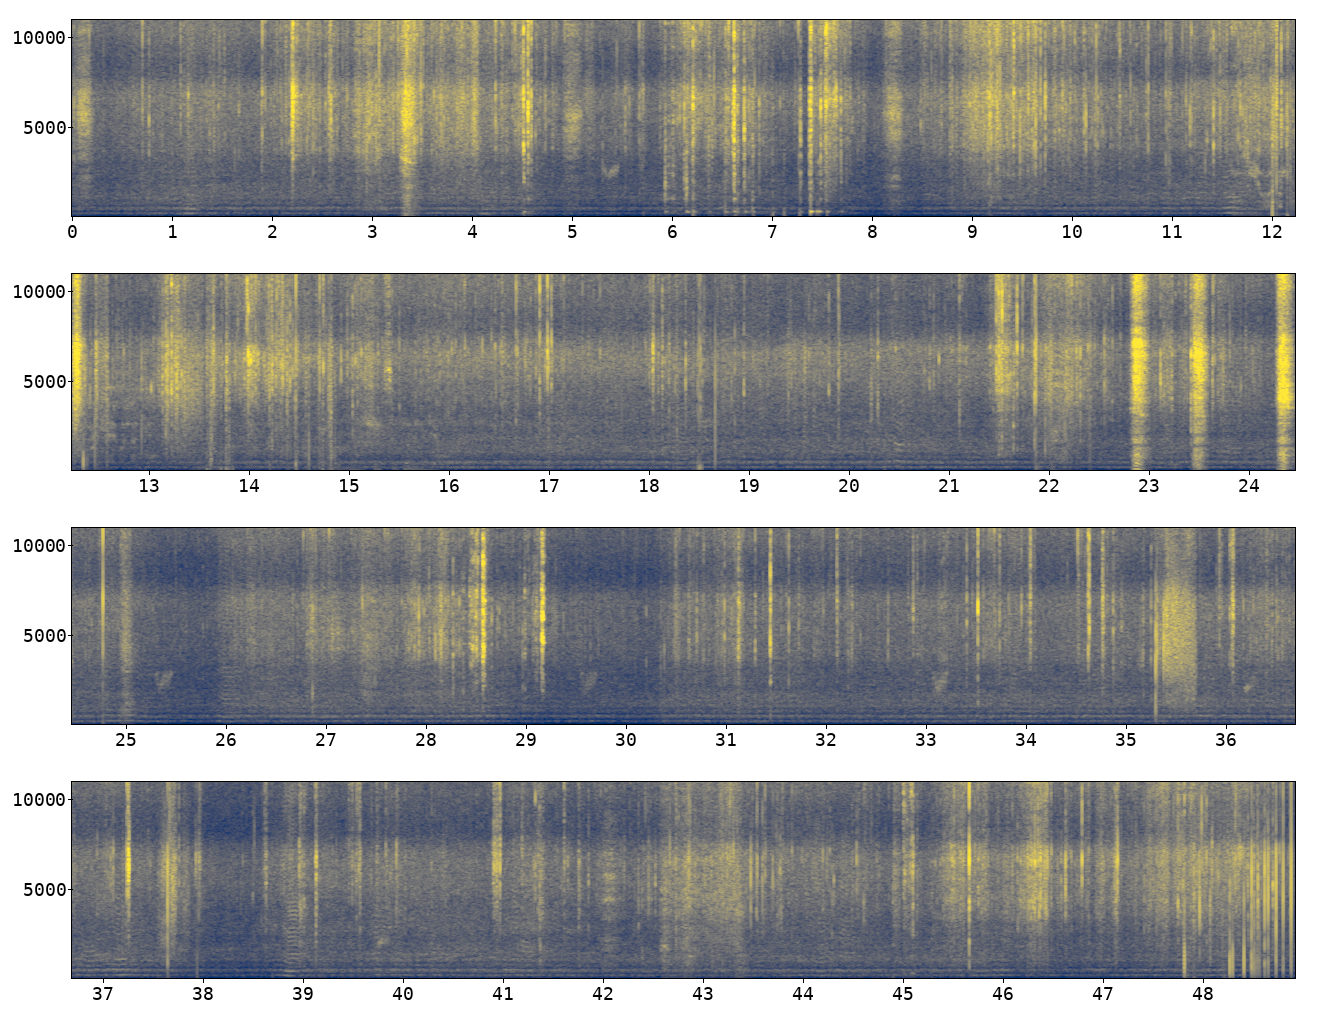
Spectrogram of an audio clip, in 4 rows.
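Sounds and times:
bees buzzing: 0.0s - 48.9s
sharp knocks and crackles: 5.9s - 7.9s, 11.8s - 15.0s, 47.6s - 48.9s.

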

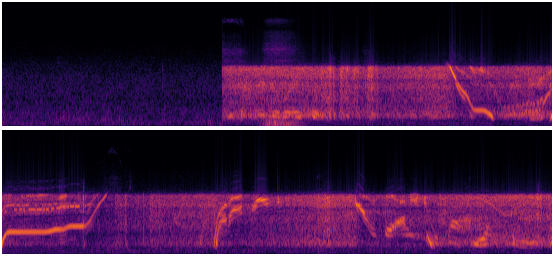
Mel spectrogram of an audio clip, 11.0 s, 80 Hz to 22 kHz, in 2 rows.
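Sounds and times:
radio band hiss: 2.2s - 11.0s.

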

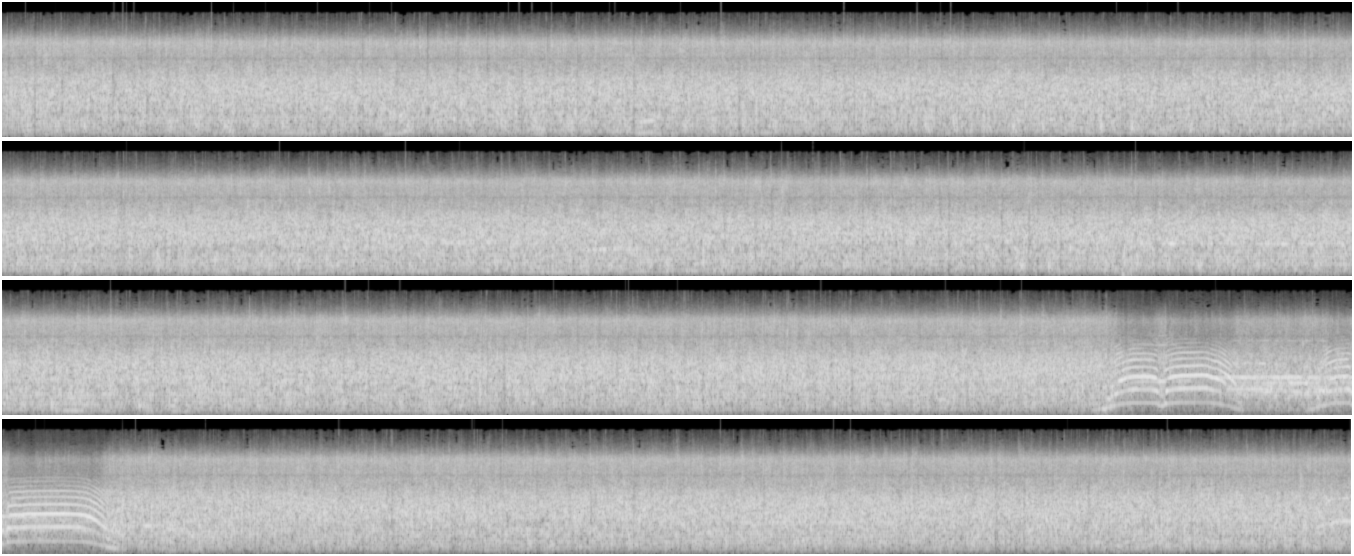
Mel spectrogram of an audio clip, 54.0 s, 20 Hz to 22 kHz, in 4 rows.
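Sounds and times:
audience applauding: 0.0s - 53.9s.

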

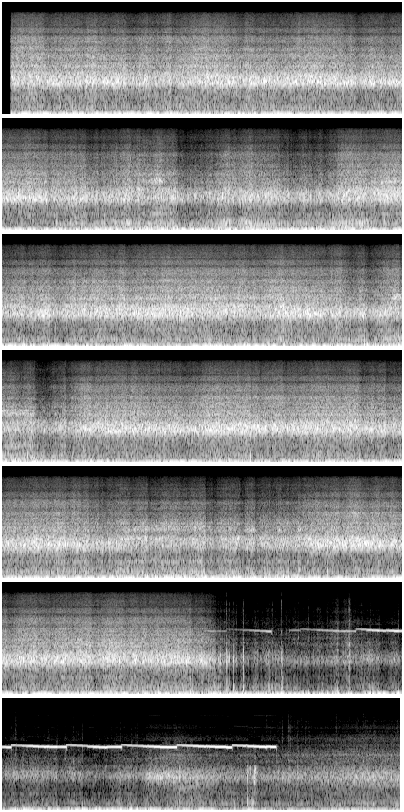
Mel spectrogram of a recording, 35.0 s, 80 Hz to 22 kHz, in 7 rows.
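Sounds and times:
wind rushing over microphone: 0.1s - 34.9s
thin high tone: 27.5s - 33.5s.

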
